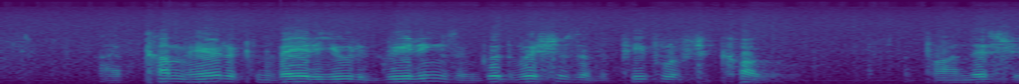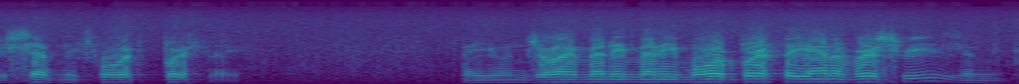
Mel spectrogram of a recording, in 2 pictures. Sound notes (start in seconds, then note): none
